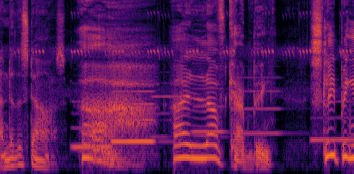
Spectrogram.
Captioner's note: sighs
